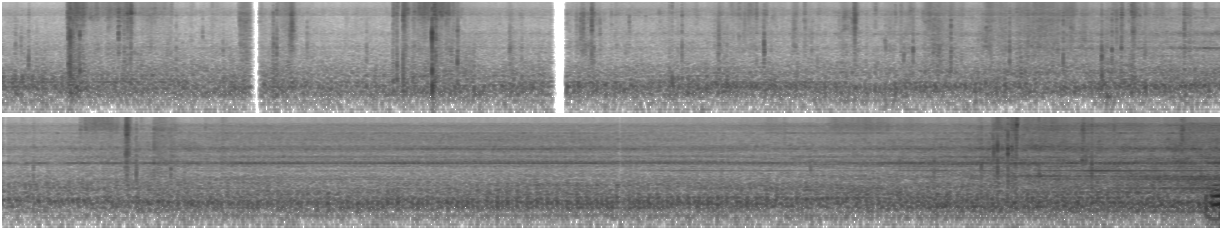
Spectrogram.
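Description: Footsteps crackling through dry leaf litter, then the steady whine of an electric water-pump motor that comes in about halfway and grows louder toward the end as it is approached.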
